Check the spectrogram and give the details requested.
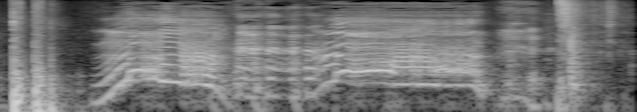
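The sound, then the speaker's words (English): A curved sword is accidentally knocked over and clatters with a quick burst of loud, sharp knocks, then a voice lets out a long, wavering, drawn-out cry, and a final sharp hit lands near the end. “You knocked over a sword, sir.”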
